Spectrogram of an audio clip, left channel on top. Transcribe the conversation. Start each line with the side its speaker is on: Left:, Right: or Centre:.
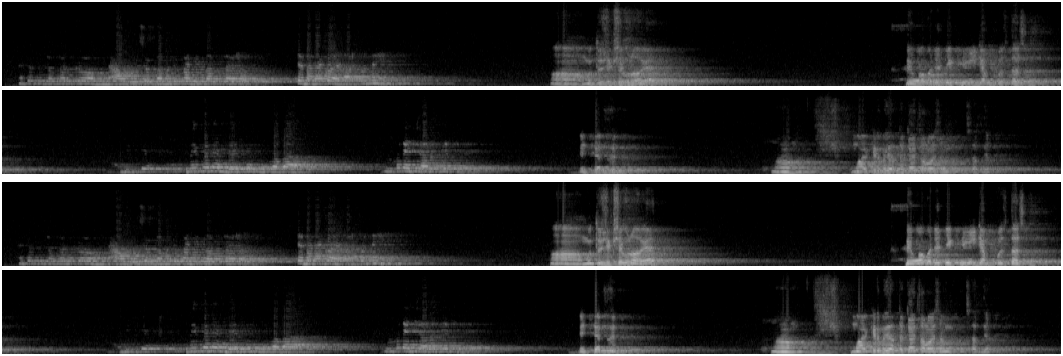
Centre: तर तुझ्यासारखं अवघड शब्दामध्ये सांगितलंस तर त्यांना काय कणार पण नाही.
Right: हा मग तू शिक्षक होणार काय देवा पाटील टेक्निकल कॅम्पस
Centre: मी पण ए. बीए बसले बाबा. हा. मी पण एच. आर. घे लय.
Right: एच. आर. हा मार्केटमध्ये आता काय चालू हाय सांग सध्या.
